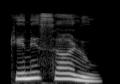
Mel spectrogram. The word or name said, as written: ಕಿನಿಸಾಳು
